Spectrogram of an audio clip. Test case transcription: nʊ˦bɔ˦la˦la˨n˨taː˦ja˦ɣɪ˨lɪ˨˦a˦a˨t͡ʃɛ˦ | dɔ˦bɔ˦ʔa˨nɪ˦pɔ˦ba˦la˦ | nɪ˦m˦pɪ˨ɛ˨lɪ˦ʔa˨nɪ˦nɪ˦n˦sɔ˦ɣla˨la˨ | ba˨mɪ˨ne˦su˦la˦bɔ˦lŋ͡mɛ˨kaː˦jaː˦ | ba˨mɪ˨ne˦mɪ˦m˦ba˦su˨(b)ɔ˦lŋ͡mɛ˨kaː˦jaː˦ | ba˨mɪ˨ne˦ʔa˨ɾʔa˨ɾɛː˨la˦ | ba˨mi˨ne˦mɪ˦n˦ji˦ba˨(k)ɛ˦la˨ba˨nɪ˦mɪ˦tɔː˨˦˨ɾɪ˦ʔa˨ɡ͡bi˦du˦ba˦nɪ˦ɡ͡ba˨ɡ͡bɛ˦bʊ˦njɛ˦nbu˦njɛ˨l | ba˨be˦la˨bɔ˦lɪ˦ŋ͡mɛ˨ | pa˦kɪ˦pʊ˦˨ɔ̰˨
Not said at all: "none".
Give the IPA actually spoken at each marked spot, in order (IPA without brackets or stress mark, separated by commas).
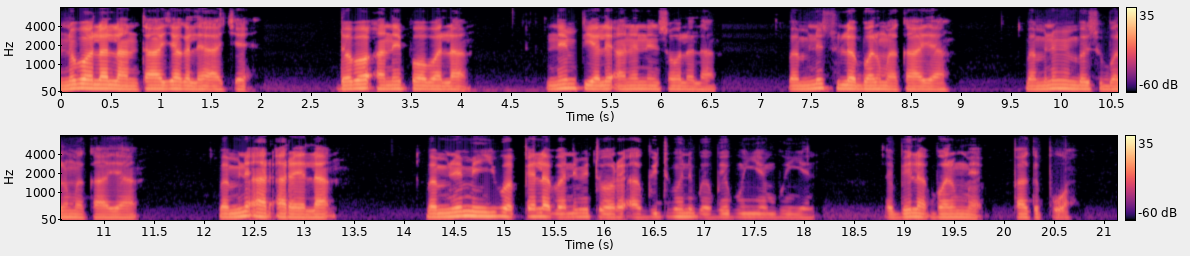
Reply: b, p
